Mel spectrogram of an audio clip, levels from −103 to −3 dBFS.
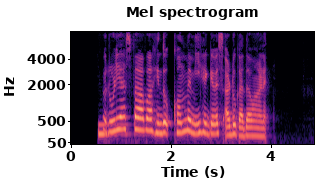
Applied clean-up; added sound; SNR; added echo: neural mask model DeepFilterNet 3.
